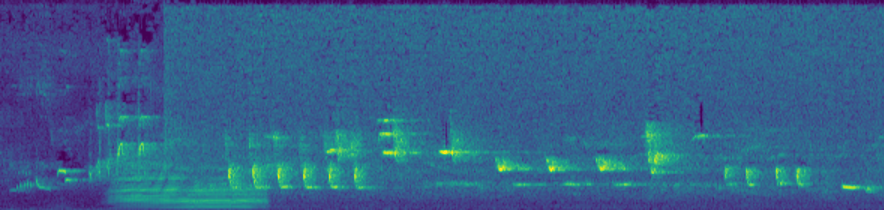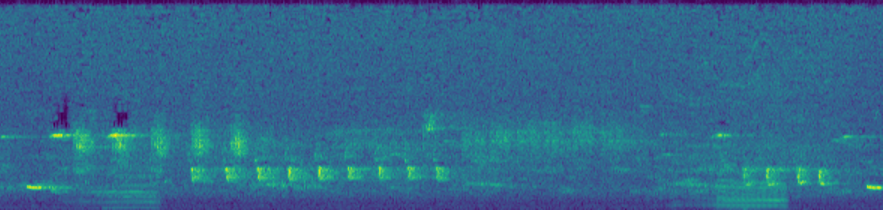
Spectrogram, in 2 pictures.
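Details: Lowing from a herd of dozens of tame cattle bounding down a hillside on a mountain slope. Three drawn-out harmonic moos at roughly six-second intervals, with bright repeated bird chirps and twittering filling the gaps.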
